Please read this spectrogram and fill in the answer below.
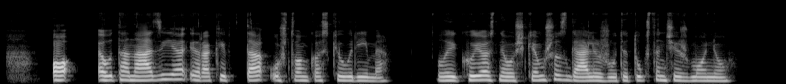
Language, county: Lithuanian, Kaunas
